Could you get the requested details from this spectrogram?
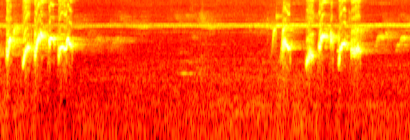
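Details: Red-whiskered bulbul singing competitively, used to train birds: two quick phrases of lively rising and falling whistles about two seconds apart, over a steady thin high hum.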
